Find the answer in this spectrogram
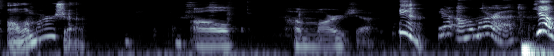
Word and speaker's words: Amarja: Look, I asked the designer on Twitter what the correct pronunciation of Amarja was, and he said it was Amarja.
